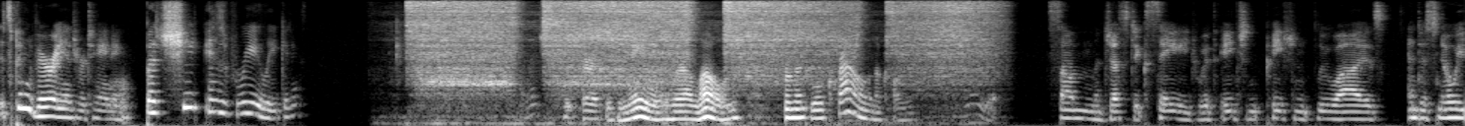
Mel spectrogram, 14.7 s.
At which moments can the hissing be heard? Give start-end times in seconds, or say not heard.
4.0-10.1.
